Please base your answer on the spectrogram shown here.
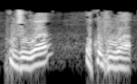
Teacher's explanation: فحفص يبدل هذا الهمز سواء وصله أو وقف عليه فإنه يبدله واوا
